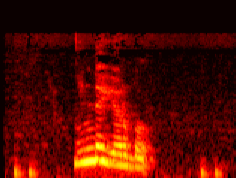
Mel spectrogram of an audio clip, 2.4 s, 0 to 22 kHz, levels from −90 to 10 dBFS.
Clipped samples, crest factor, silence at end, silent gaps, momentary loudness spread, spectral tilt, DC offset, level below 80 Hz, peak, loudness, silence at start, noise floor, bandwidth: under 0.1%; 16 dB; 0.15 s; none; 23 LU; -8 dB/octave; under 0.1%; -44 dBFS; -6 dBFS; -18 LUFS; 0.15 s; -43 dBFS; 10.5 kHz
